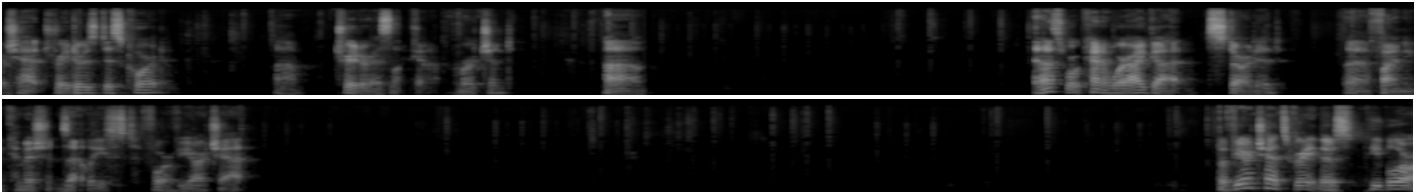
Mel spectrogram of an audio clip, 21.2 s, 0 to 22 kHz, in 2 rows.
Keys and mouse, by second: 1.2 alt+q, 1.6 shift+click, 1.8 click, 2.0 click, 2.0 right click, 2.4-9.2 drag, 2.4-7.2 right drag, 3.2-7.2 middle drag, 7.4 middle click, 7.4 right click, 9.2 KP_3, 10.0-12.4 ctrl+drag, 10.0-12.4 ctrl+middle drag, 10.0-12.4 ctrl+right drag, 15.4 alt+q, 16.0-19.2 ctrl+drag, 20.6 ctrl+Tab.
